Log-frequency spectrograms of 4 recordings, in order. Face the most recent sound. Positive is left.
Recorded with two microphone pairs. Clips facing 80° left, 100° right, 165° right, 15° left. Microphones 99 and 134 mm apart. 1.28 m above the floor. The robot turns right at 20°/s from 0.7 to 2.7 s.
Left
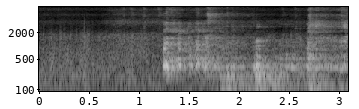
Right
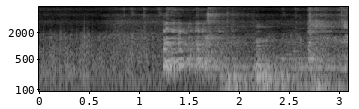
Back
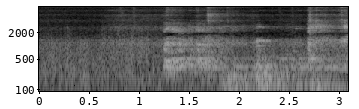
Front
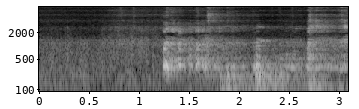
turn(degrees=50)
